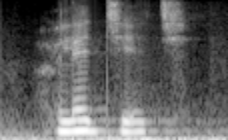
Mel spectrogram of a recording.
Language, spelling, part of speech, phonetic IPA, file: Belarusian, глядзець, verb, [ɣlʲaˈd͡zʲet͡sʲ], Be-глядзець.ogg
- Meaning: to look [with на (na, + accusative) ‘at’], to watch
